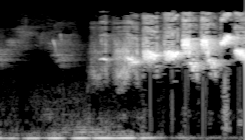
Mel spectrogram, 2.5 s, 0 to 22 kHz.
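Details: Young double-collared seedeater male, hatched in March 2019, starting to claim territory. After a low hum, it bursts into loud, high, rapid twittering notes.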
